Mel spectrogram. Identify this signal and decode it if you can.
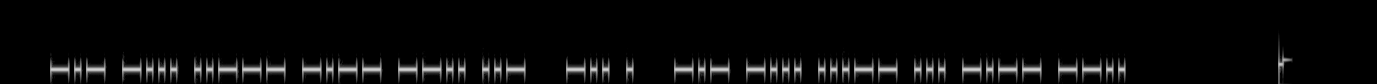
Morse code, heard as a keyed tone, about 21 wpm, 700 Hz. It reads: KB2YZU DE KB3SYZ
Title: USA Callsign DE Callsign 20wpm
